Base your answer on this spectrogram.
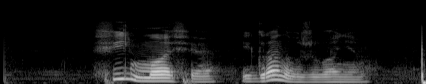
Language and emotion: Russian, sad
